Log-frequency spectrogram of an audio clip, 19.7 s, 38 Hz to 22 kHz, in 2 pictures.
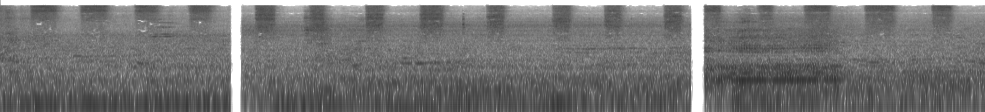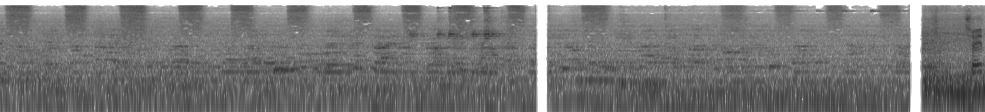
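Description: A Rusi TC 150 motorcycle with a modified, loud exhaust pipe starts and then revs hard and close for a sustained stretch, with a few brief cutoffs, under occasional voices.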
